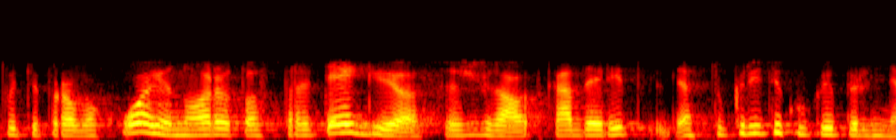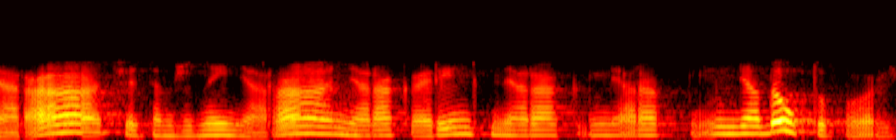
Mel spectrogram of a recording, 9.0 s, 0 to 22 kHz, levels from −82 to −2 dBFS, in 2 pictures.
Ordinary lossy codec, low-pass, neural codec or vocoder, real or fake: Opus, 32 kbps; 3.6 kHz; none; real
